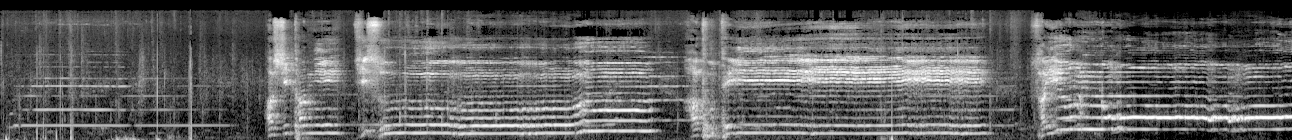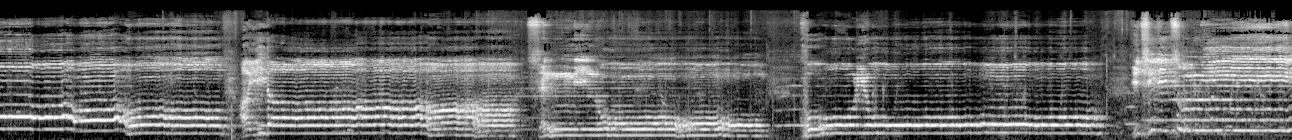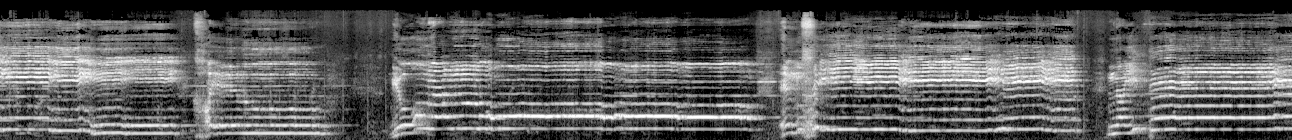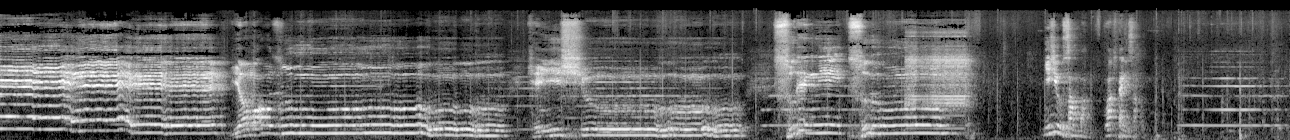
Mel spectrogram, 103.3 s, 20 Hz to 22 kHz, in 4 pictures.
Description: ２０１２年８月２６日 日本コロムビア全国吟詠コンクール（神戸地区予選） 『白帝城』 二本
この大会は生の尺八演奏による伴奏で、２分ほどでブザーがなり終わります。
音程のずれは前回よりも少しはましだとは思うのですが・・・。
